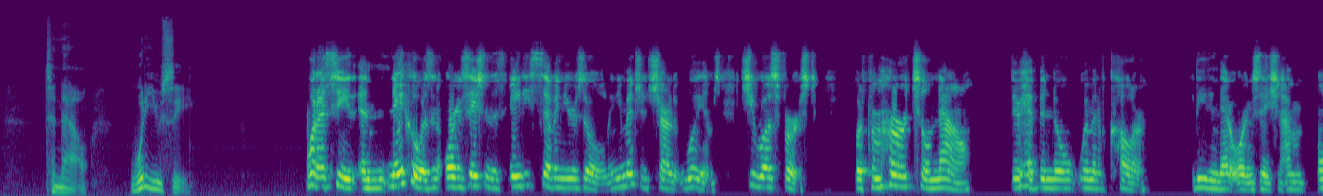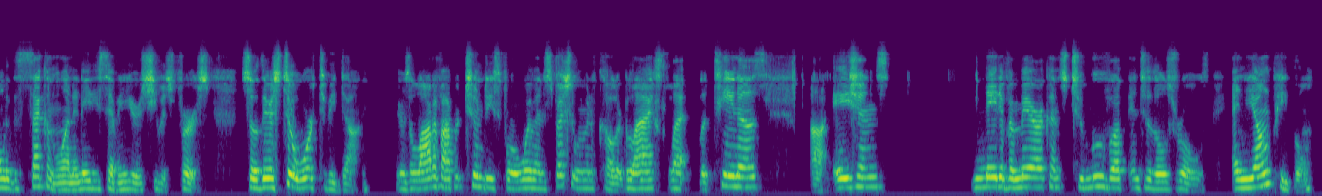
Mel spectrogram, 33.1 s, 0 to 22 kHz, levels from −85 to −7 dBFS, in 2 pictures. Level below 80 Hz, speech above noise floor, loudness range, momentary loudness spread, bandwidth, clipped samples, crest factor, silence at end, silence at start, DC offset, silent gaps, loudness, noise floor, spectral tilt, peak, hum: -72 dBFS; 51 dB; 5 LU; 13 LU; 10 kHz; under 0.1%; 18 dB; 0.15 s; 0.6 s; under 0.1%; none; -24 LUFS; -75 dBFS; -4 dB/octave; -6 dBFS; none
